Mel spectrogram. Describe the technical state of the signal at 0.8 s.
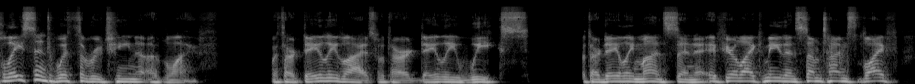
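At 0.8 s the speech sounds hoarse and faintly robotic, a coarseness present across the whole clip. This is Opus voice compression in hybrid mode, its linear-prediction layer coarsely coding the excitation below 8 kHz, consistent with a low bitrate near 16 kbps.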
